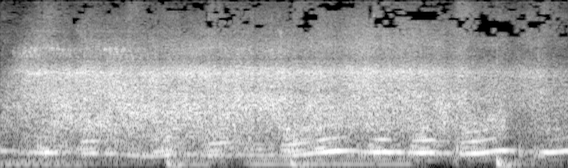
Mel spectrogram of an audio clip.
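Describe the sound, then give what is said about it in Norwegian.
A rear-wheel-drive car drifting, its engine droning and rising and falling in pitch while the spinning tires hiss and squeal continuously for the whole few seconds. “Vi må ha en motor som gjør at vi greier å bryte grepet, at vi spinner.”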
